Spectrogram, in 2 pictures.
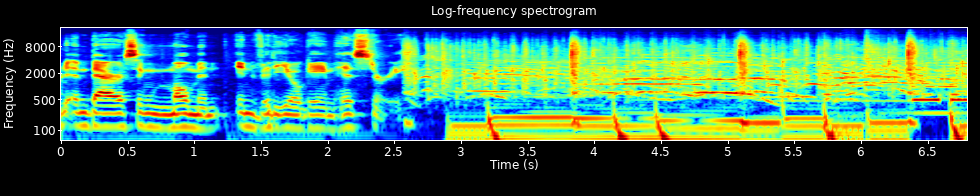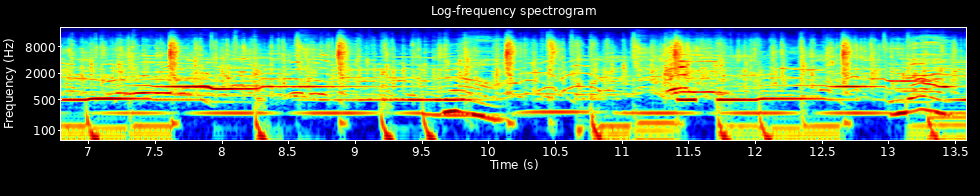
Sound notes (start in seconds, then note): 2.6 crowd cheering and clapping; 3.0 sensual music; 10.9 crowd cheering and clapping; 10.9 sensual music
